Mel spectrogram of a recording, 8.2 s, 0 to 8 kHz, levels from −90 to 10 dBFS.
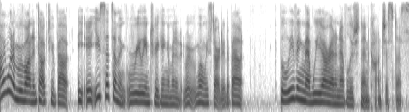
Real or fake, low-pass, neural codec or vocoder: real; 7.2 kHz; none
